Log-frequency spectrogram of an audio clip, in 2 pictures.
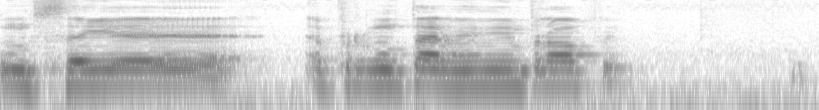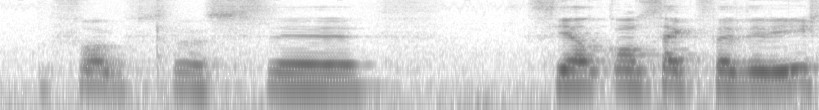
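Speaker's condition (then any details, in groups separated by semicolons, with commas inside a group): Cerebral palsy; uses a wheelchair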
